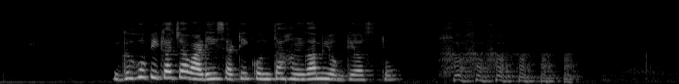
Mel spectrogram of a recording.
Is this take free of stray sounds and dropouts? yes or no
no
